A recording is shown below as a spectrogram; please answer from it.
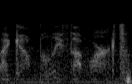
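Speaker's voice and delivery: very soft whisper under the breath. Whispering in character to Cassidy after getting past the rope: whispering in character. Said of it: "And I whisper to Cassidy".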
